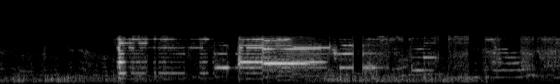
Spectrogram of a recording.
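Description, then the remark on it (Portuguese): A phone rings with a melodic electronic ringtone, bright tonal notes repeating in short bursts for several seconds, fairly loud over a faint low murmur. “Ó, o telefone aí, ó.”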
